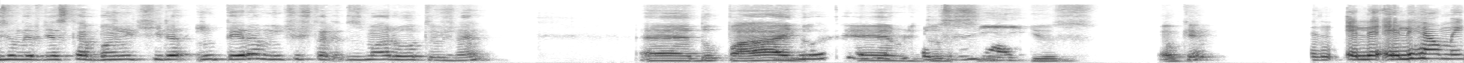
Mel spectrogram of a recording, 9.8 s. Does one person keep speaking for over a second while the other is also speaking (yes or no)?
yes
